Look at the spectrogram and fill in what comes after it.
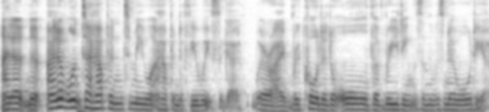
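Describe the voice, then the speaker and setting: A woman with a very deep, low pitch and ordinary pitch variation speaks at a very fast pace with hardly any pauses, over noticeable background noise. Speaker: astrologer and tarot reader. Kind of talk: tarot reading. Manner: halting with fillers.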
